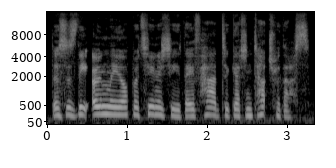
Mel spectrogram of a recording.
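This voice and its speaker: A composed, mature woman soldier from an anime game, acted by a woman, measured and gently firm. Her pitch is moderate, and soft music plays underneath. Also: fairly even intonation, close to an everyday voice. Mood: composed, businesslike. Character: calm, caring, mature female squad second-in-command.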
